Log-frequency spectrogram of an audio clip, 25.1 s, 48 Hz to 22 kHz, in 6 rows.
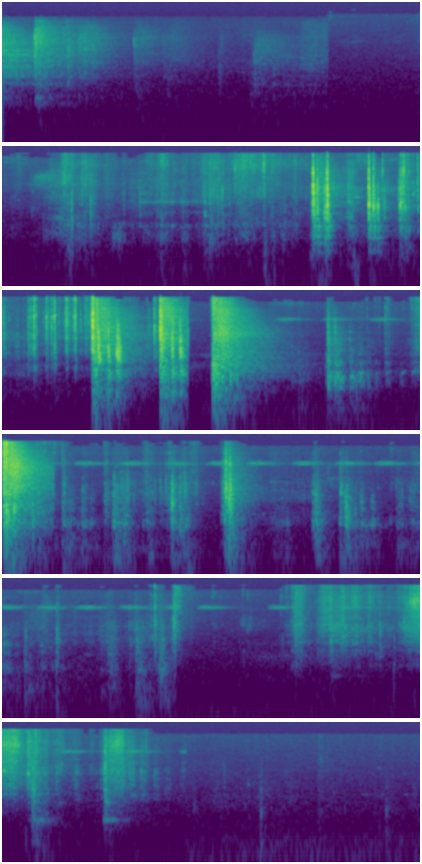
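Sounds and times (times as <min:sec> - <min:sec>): bamboo poles knocking: 0:07.2 - 0:10.7, 0:11.6 - 0:15.0.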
